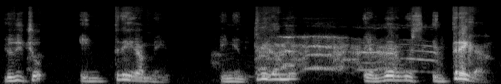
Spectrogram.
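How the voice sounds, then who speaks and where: A man's voice: fairly high pitch, lively intonation, moderate pace, creaky, noisy background. A man teaching a grammar lesson, who asks questions, answers them himself and repeats word lists.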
